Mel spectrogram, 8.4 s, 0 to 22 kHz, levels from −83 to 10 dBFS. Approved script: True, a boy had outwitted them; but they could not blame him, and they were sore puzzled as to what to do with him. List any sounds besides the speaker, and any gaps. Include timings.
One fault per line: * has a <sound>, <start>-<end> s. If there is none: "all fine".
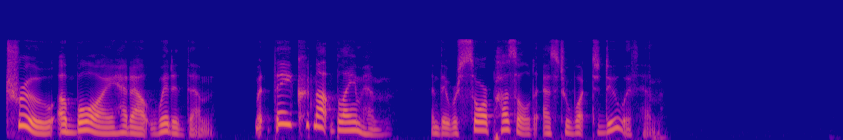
all fine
